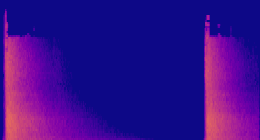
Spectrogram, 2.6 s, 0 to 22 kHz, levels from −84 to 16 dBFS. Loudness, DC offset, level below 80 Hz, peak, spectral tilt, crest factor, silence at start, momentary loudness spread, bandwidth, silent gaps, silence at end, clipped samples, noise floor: -24 LUFS; under 0.1%; -56 dBFS; -4 dBFS; -0.5 dB/octave; 24 dB; 0.05 s; 16 LU; 18 kHz; 1.97-2.04 s; 0.1 s; under 0.1%; -89 dBFS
